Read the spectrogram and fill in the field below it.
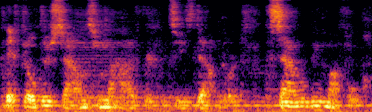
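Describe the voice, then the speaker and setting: Male tutorial narrator, low register, measured scripted instruction, recorded roomy and at some distance. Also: very noisy. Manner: measured step-by-step explaining. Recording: roomy, distant mic, music behind.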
